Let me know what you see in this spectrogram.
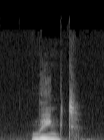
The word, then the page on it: linked: American English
